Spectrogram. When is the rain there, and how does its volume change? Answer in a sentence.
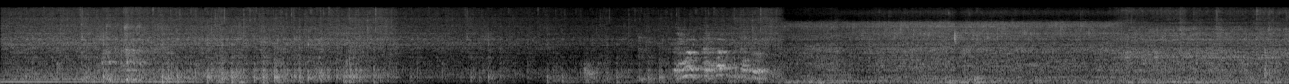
You can hear the rain from 0.0 to 12.8 s, getting quieter then louder.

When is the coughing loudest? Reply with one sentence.
The volume of the coughing peaks at 7 seconds.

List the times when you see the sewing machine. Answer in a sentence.
You can hear the sewing machine from 0.0 to 2.5 s.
